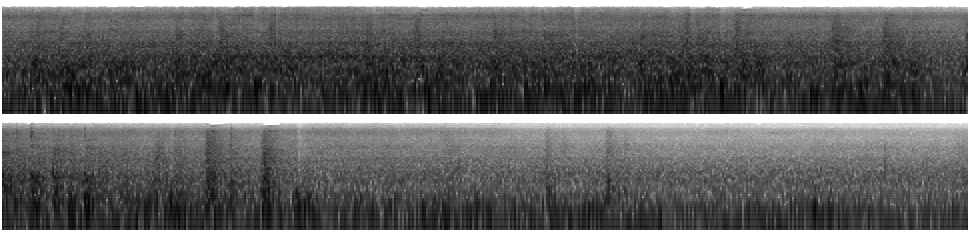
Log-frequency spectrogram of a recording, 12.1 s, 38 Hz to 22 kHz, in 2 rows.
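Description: NIR CAF Class 4000 diesel multiple unit running along the platform and away, with a steady rail rumble and repeated clicks of its wheels over rail joints. The sound fades over the last few seconds as the train draws away.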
